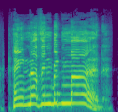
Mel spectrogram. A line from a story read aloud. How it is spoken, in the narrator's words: hollered the boy back at him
